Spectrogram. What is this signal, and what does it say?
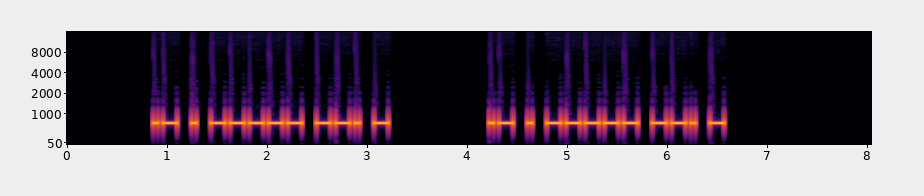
Morse code, heard as a keyed tone, about 25 wpm, 700 Hz. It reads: AE0GT AE0GT
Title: USA Call Signs - 5 Characters - Repeated 2x - 25wpm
